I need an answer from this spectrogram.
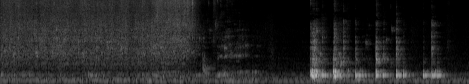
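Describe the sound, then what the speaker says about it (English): Tap water runs steadily while a hand is rinsed under it, a continuous broadband wash that drops away partway through, followed by several close, sharp splashes and knocks at a sink. "I'm about to just kind of rinse my hand off."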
